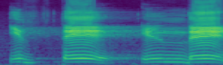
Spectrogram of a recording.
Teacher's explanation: இந்து என்பது இணை எழுத்துக்கள் ஆகும் இவற்றை நட்பெழுத்துக்கள் எனவும் கூறுவர் இத்து இந்து இந்த இரண்டு எழுத்துக்களும் நாவினுடைய நுனி மேல்வாய் பள்ளியுடைய அடிப்பகுதியை தொடும்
